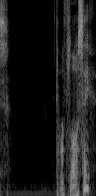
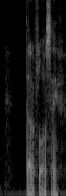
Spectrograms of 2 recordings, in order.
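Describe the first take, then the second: First: The voice ends on a high pitch. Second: The voice ends on a lower pitch.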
